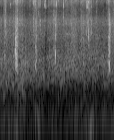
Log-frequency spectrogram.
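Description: Footsteps on a forest path: a few irregular steps and knocks, the loudest about a third of a second in.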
